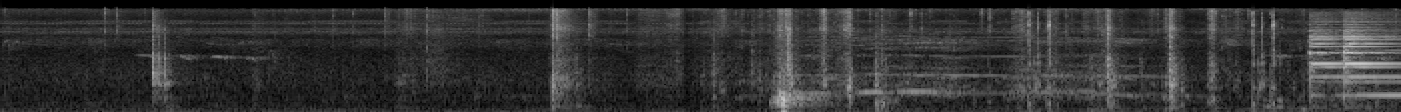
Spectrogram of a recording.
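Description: Bamboo poles knocking together as they are handled, with a few sharp knocks, the loudest about four seconds in. A rooster crows in the background around the same time. Near the end comes a loud ringing chime, the sound effect of an on-screen subscribe-button animation.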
